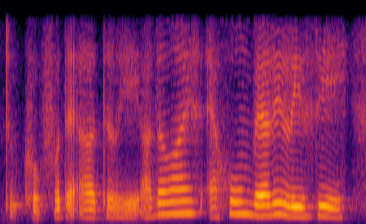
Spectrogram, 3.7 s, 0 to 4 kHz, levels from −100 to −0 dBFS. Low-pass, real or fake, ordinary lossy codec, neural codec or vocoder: 3.6 kHz; fake; none; codec, 24 kHz, 0.5 kbps, DualCodec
